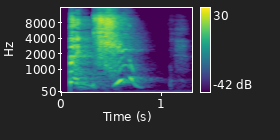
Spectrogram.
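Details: A girl gives a single sharp, explosive sneeze with a brief breath intake, then quiet.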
